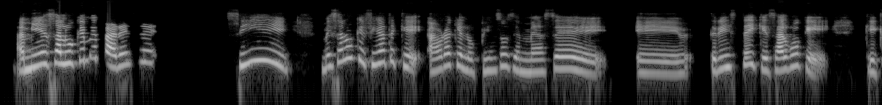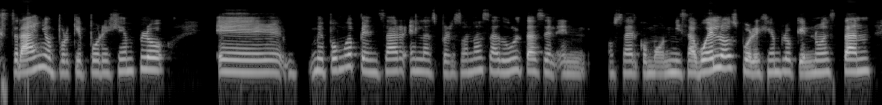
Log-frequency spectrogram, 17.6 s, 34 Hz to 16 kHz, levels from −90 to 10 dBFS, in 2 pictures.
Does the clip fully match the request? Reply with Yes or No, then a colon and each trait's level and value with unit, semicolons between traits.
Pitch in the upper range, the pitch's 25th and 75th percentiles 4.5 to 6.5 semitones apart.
Yes: very high, 255 Hz; average, 5.0 semitones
